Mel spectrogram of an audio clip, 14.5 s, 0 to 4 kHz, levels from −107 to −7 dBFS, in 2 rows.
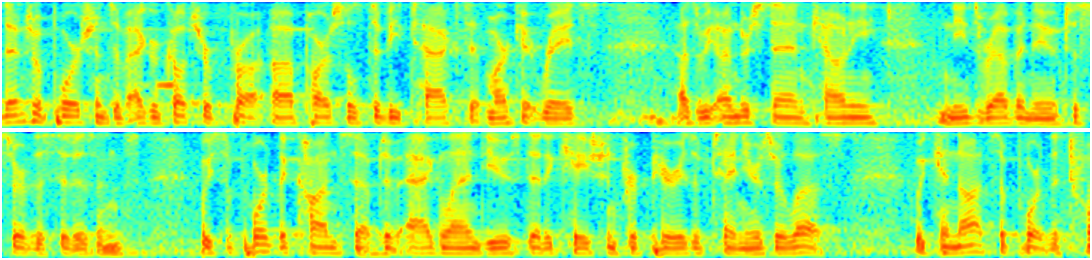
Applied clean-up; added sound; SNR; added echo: none; none; none; none.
